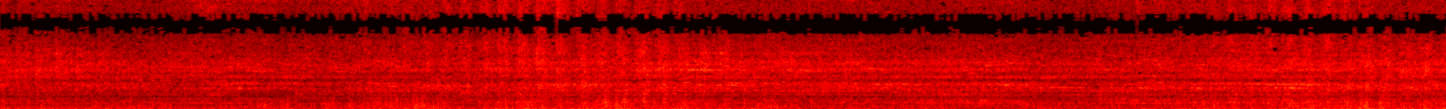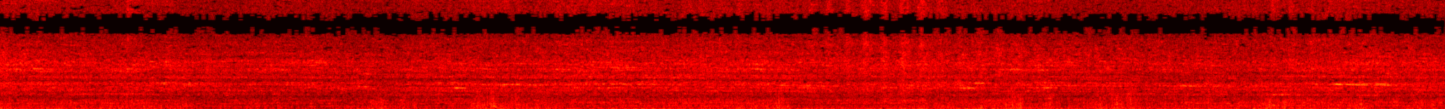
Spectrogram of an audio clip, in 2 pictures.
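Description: Freight train flatcars rolling steadily past at close range: steel wheels running on the rails with a continuous rumble and a faint, high wheel squeal.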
